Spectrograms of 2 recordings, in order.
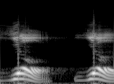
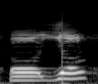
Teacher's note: Palatal sound. Palatal, the body of the tongue touches to the hard palate.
